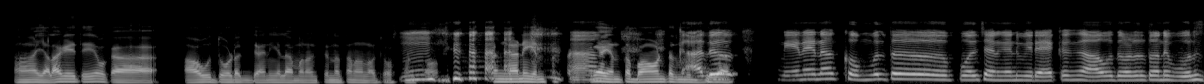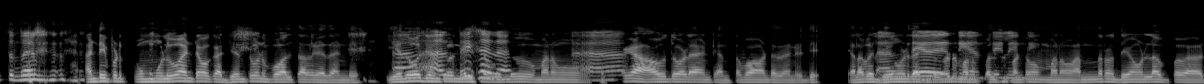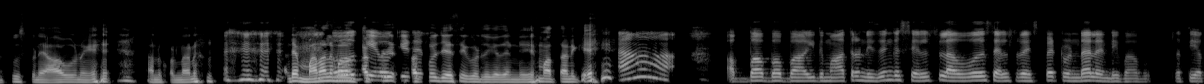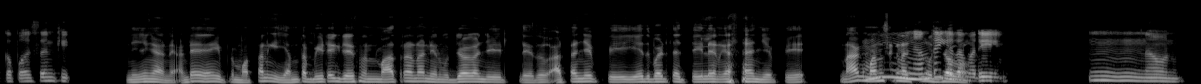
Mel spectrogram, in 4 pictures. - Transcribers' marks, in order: laughing while speaking: "ఆ! కాదు, నేనైనా కొమ్ములతో పోల్చాను … అంతే కదా! ఆ!"; laughing while speaking: "అంటే ఇప్పుడు కొమ్ములూ అంటే"; giggle; chuckle; giggle; in English: "డన్"; laughing while speaking: "కదండీ మొత్తానికే"; in English: "సెల్ఫ్"; in English: "సెల్ఫ్ రెస్పెక్ట్"; other background noise; in English: "పర్సన్‌కి"; in English: "బీటెక్"; laughing while speaking: "ఏది పడితే అది చేయలేను కదా అని చెప్పి"
- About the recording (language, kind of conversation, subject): Telugu, podcast, మీ కొత్త ఉద్యోగం మొదటి రోజు మీకు ఎలా అనిపించింది?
